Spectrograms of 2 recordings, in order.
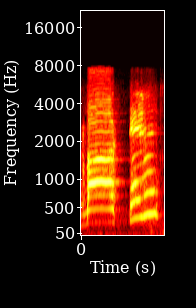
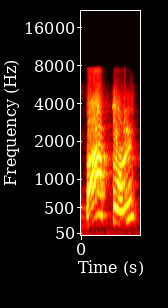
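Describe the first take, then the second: First: The second syllable has an 'i' vowel. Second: The second syllable has a 'u' vowel. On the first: It keeps the meaning of the Quranic word. The speaker calls it right. "the correct pronunciation is Batin" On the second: It loses the meaning and suggests someone talkative. The speaker calls it wrong. "if we pronounce it uh, as Batun, then it loses that meaning"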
